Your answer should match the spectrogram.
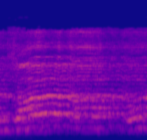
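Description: A boy's voice singing a naat unaccompanied into a hand-held microphone: one long melodic phrase that rises in pitch about half a second in and falls back near the end.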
